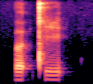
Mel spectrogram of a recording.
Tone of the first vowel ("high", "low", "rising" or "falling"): low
